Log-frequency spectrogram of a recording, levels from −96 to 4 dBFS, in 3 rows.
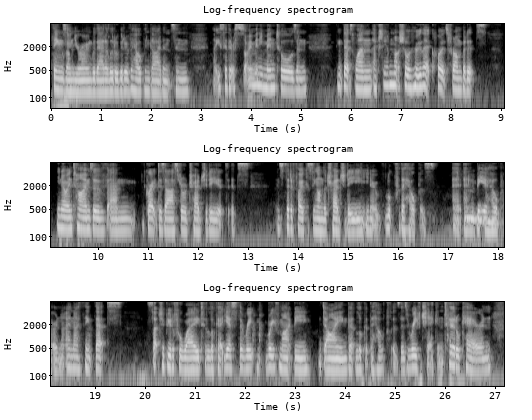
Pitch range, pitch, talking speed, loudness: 140-160 Hz, 150 Hz, 210 wpm, -19 LUFS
